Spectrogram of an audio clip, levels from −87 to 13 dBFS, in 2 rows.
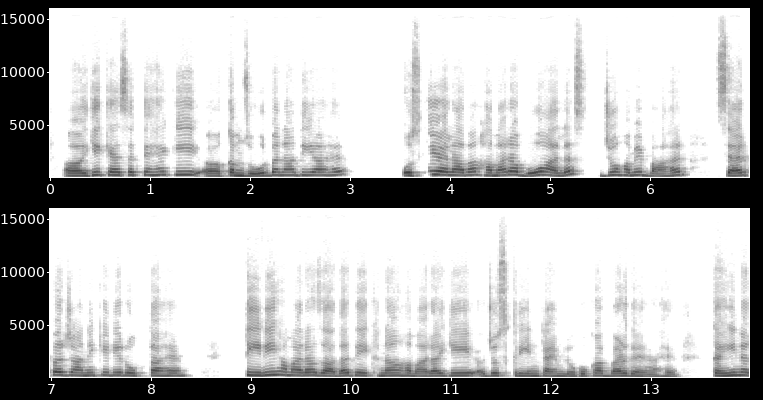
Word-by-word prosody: अ, 230 0 +5
ये 290 - +2
कह 280 -1 +3
सकते 285 +1 -1
हैं 295 +2 -1
कि 315 0 +1
अ, 210 0 0
कमज़ोर 235 -3 +4
बना 275 0 0
दिया 275 +1 -1
है, 315 +4 -3 0.6
उसके 260 +6 +2
अलावा 285 0 +3
हमारा 260 +5 +2
वो 255 +6 +5
आलस 300 +7 0 0.2
जो 290 +6 -1
हमें 275 -1 -1
बाहर 230 +8 -2 0.4
सैर 245 0 +4
पर 285 -1 +5
जाने 255 -2 -2
के 270 +2 -6
लिए 265 +1 -3
रोकता 240 -1 -1
है, 230 0 -3 0.6
टीवी 275 +2 +3
हमारा 265 -3 +1
ज़्यादा 230 -1 +2
देखना, 245 -2 -2
हमारा 210 0 0
ये 240 +2 -1
जो 240 +4 0
स्क्रीन 220 -3 -3
टाइम 200 -2 -2
लोगों 195 +1 -4
का 235 +3 -2
बढ़ 210 +2 0
गया 180 -5 -3
है, 170 -1 -8 0.3
कहीं 235 +3 +3
न 270 -1 +1
250 Hz, 180 wpm, -24 LUFS, 230-280 Hz, 0.6 s, अ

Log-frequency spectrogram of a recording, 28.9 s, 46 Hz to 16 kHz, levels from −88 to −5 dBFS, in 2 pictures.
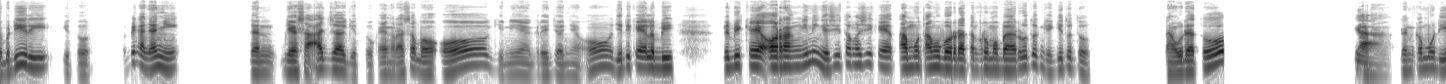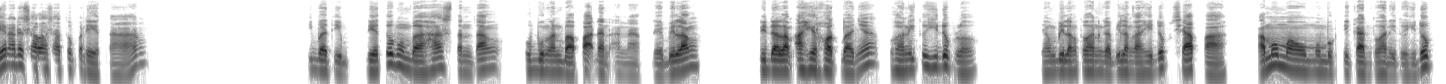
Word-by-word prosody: berdiri 155 -4 0 0.2
gitu, - - -13 0.3
tapi - - -29
enggak 140 - 0
nyanyi 145 -2 +1 0.7
dan 110 -2 -4
biasa 115 0 +2
aja 135 -1 +4
gitu, 100 -5 -9
kayak 105 +2 -7
ngerasa 105 +4 -4
bahwa, 110 -4 -1
oh 165 +11 +2
gini 100 -2 -12
ya 95 - -14
gerejanya, 95 -1 -11
oh 155 +4 -4
jadi 130 +4 -5
kayak 155 -1 +3
lebih, 145 0 +1 0.6
lebih 170 +4 +2
kayak 165 0 +7
orang 160 0 +9
ini 215 +1 -3
enggak 135 - 0
sih, 175 - -7
tahu 185 +1 -5
enggak 180 +1 -3
sih - - -9
kayak 155 -2 +1
tamu 145 +2 +4
tamu 150 +1 +2
baru 140 -2 +6
datang - - -7
ke - - -13
rumah 135 - 0
baru 135 +4 +3
tuh, 180 - -4
kayak 135 -3 -9
gitu 150 - -9 0.2
tuh. - - -18 0.8
Nah, 105 - -1
udah 115 +2 +4
tuh 160 - +5 1.3
iya, 90 - 0 0.2
dan 125 - -6
kemudian 145 +4 -2
ada 180 - -2
salah 145 -5 -1
satu 130 +1 -9
pendeta. 100 - -9 1.6
Tiba-tib 120 -5 -4 0.2
dia 120 0 -2
itu 190 - 0
membahas 140 -2 -1
tentang 130 +5 -3 0.2
hubungan 125 -2 -5
bapak - - +3
dan - - -4
anak. 95 -3 -15
Dia 95 - -11
bilang 130 - +2 0.6
di 130 - -3
dalam 125 -1 +6
akhir 135 0 +1
khotbahnya, 130 - +1
"Tuhan 125 -1 -5
itu 130 +6 -7
hidup 160 +1 -2
loh, 110 +1 -8 0.7
yang 110 0 -10
bilang 120 -1 -2
Tuhan 120 -1 -2
enggak - - -2
bilang 120 0 -3
enggak 105 -1 -4
hidup, 145 +6 -3
siapa? 100 -7 +1 0.3
Kamu 165 +11 +2
mau 130 -5 +2
membuktikan 115 -3 -3
Tuhan 105 0 -6
itu 95 0 -13
hidup? 155 +13 -1
130 Hz, 175 wpm, -25 LUFS, 110-150 Hz, 1.6 s, orang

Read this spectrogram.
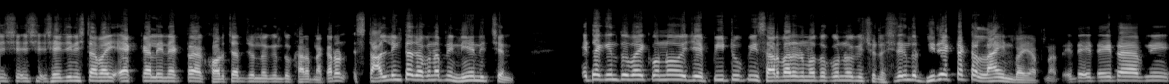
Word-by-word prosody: সেই 155 -2 -3
সেই - - -6
সেই 155 0 +2
জিনিসটা 175 0 +1
ভাই, 170 0 +5 0.2
এককালীন 165 0 0
একটা 155 +1 -1 0.2
খরচের 130 +3 +1
জন্য 140 -1 -3
কিন্তু 135 -1 -5
খারাপ 125 0 -1
না। - - -1
কারণ 175 +4 +2 0.2
Starlink-টা 215 +6 +2
যখন 205 0 0
আপনি 205 - -3
নিয়ে 185 +4 +2
নিচ্ছেন, 170 0 -3 0.8
এটা 230 +3 +3
কিন্তু 225 0 +1
ভাই 225 0 +4
কোনো 215 0 0
ঐ - - +3
যে 190 - +5
p2p 210 -1 -3 0.2
সার্ভারের 185 +2 +3
মতো 185 0 -1
কোনো 185 0 -1
কিছু 170 -1 -6
না। - - -4
সেটা 185 - -1
কিন্তু 210 -1 0
ডাইরেক্ট 225 +5 +1
একটা - - +1
লাইন 160 -2 +3
ভাই, 105 -1 0
আপনার। - - -14
এটা - - -6
এটা 170 0 -5
এটা 190 +2 +1 0.2
আপনি 180 +2 -6
175 Hz, 210 wpm, -18 LUFS, 160-205 Hz, 0.8 s, ভাই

